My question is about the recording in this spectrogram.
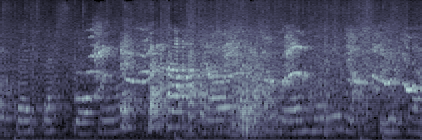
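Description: High-pitched voices chattering, altered by helium breathed from foil balloons.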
